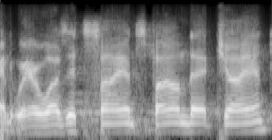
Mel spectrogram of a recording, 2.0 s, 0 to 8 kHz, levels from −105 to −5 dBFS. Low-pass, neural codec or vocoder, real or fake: 7.2 kHz; codec, 16 kHz, 2 kbps, X-Codec, HuBERT features, trained on general audio; fake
